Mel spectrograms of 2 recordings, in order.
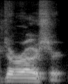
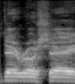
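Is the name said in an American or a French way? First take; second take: American; French. First: The name is said with American pronunciation. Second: The name is said with French pronunciation. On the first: "if you're an American like us" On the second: "if you had a French class"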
